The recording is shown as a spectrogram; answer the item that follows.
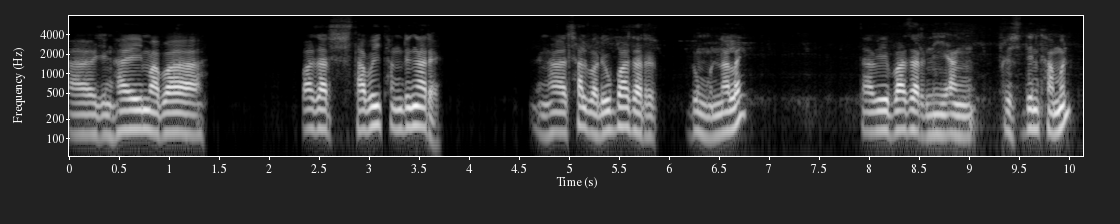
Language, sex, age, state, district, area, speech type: Bodo, male, 60+, Assam, Chirang, rural, spontaneous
